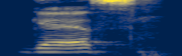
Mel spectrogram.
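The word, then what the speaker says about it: guess: जैसे यहाँ पे गॉड, गैस, गेस्ट, गिल्ड। तो इन जगह पे जो है यू आपका साइलेंट रहेगा।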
